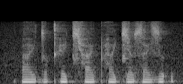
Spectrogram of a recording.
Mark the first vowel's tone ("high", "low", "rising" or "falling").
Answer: low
